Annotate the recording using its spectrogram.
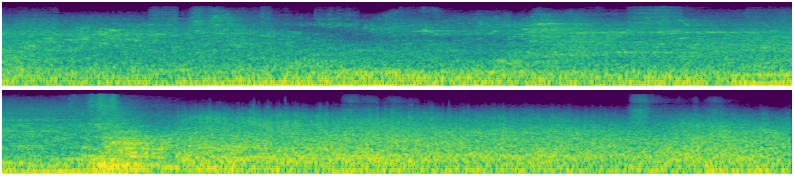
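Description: Jet thrusters roar and rush as an armoured suit flies.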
